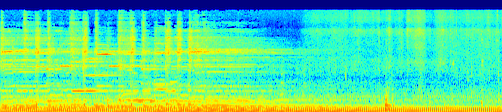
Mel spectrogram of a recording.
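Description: Music playing on the car stereo, ending about halfway through and leaving the steady low rumble of the engine and tyres inside the car's cabin. A single short knock comes near the end.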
